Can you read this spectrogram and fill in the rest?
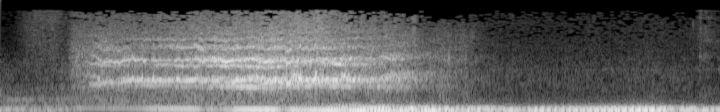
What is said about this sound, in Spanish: ¿Por qué paras el coche si no hemos llegado?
